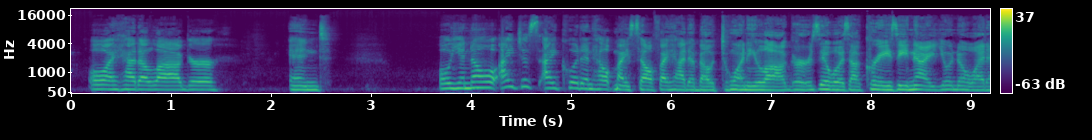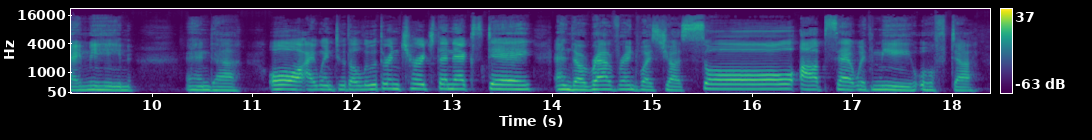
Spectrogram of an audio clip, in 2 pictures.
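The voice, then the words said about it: Put-on Minnesota Midwest accent. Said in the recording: “the Minnesota, Wisconsin accent, it's just a lot of sounds ... a lot of, like, cawing noises ... the Midwest accent”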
